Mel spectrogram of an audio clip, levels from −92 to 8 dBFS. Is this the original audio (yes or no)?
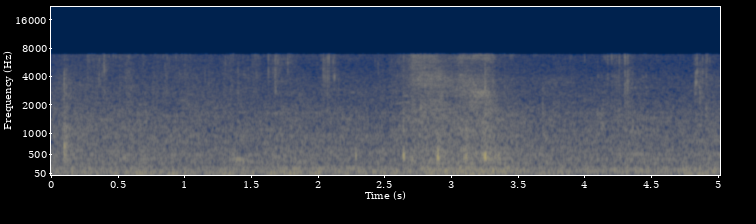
yes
